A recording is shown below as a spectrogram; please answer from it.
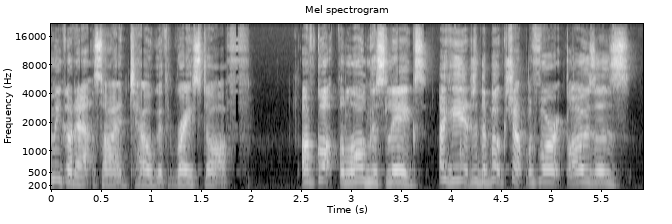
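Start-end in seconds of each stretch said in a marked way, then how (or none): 2.5-5.8 high, loud yell while running off; yelling over shoulder. A narrator's reading. Talgoth yelling back to friends, excited shout. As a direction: shout it back as you race away. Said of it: "he yelled over his shoulder".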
